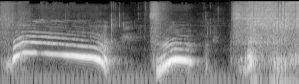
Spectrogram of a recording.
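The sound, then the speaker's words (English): A person imitates an elephant's trumpet: a long, loud, nasal cry that bends down at the end, then a shorter second blast, followed by a breathy rush of air. “Can you do a good elephant sound? I'm an elephant.”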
